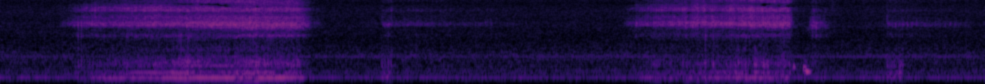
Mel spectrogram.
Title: The snoring beauty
